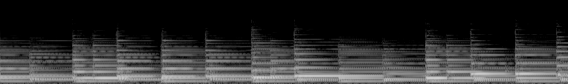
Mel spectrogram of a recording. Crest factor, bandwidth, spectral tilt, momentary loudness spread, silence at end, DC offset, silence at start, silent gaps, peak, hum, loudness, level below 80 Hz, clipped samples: 12 dB; 5.4 kHz; -10 dB/octave; 7 LU; 0 s; under 0.1%; 0 s; none; -6 dBFS; none; -20 LUFS; -54 dBFS; under 0.1%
